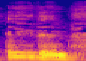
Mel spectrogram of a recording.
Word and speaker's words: Eden: It says Eden, but it's pronounced Aden.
